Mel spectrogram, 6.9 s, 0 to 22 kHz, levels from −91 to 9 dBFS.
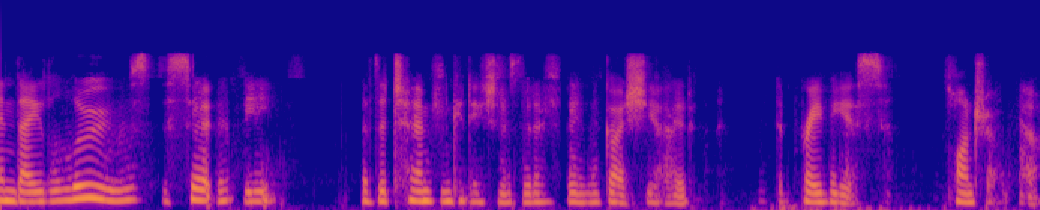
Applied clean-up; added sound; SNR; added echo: neural mask model DeepFilterNet 3.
